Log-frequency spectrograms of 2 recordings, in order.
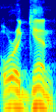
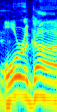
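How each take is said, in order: First: The name is said the local way. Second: The name is said as it is spelled. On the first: The speaker calls it right. "say I said it right" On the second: The speaker calls it wrong. "like how it's spelled"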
